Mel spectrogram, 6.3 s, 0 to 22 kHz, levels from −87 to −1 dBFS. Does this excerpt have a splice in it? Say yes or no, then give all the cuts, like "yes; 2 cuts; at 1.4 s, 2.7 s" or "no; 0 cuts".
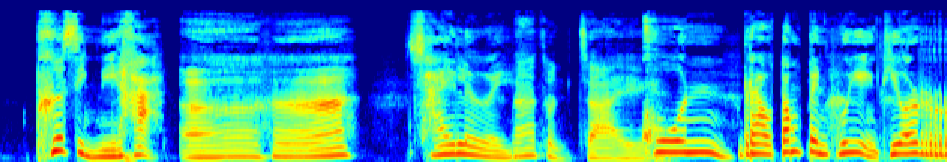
yes; 1 cut; at 4.9 s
